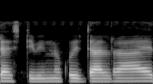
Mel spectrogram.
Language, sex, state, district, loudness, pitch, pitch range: Hindi, male, Uttar Pradesh, Deoria, -19 LUFS, 145 Hz, 140-145 Hz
